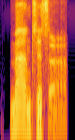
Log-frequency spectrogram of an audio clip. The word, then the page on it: mantissa: British English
